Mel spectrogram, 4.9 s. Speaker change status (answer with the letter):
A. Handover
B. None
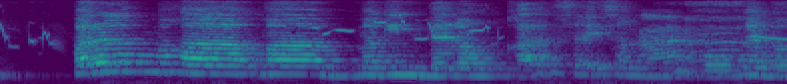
A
